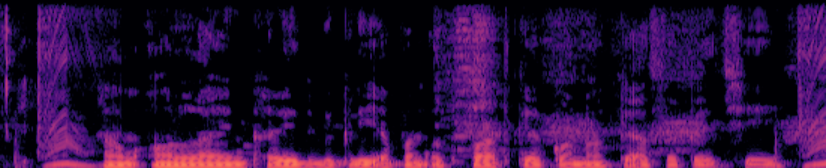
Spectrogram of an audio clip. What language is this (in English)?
Maithili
